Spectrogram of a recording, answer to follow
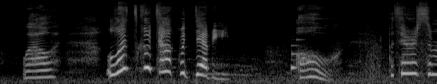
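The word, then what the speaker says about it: Dehya: It is pronounced Debbie.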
